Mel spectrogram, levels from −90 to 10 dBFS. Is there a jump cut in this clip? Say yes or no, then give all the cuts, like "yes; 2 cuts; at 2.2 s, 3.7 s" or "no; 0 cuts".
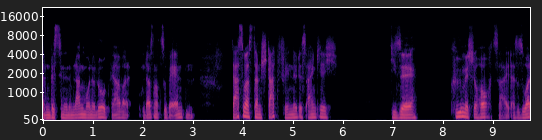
no; 0 cuts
